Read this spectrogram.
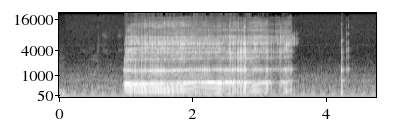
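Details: One long, loud, rumbling burp lasting about two and a half seconds, then a brief small sound; a prolonged belch.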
